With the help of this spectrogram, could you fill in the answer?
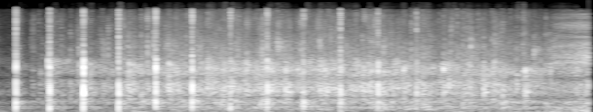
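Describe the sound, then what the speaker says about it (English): An audience breaks into applause, with distinct sharp claps at first that spread into steady, moderately loud clapping throughout. "you all deserve a round of applause"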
